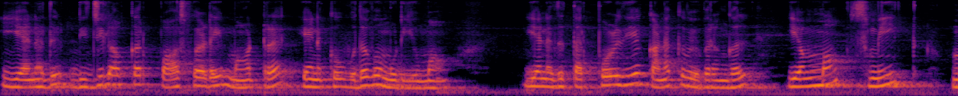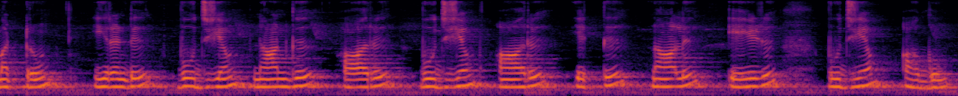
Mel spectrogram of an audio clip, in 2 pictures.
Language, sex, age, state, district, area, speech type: Tamil, female, 30-45, Tamil Nadu, Kanchipuram, urban, read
